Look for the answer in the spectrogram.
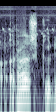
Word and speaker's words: Roscoe Chenier: Πάμε λοιπόν να, λίγο πριν κλείσουμε, να ακούσουμε Roscoe Chenier πάλι. Έχουν κάτι περίεργα ονόματα, Έλεος δηλαδή. Εγώ αυτό το πράγμα, R-O-S-E-O-E, αυτό το πράγμα εγώ δεν μπορώ να το προφέρω. Roscoe λέγεται, Roscoe Chenier, Chenier, τη στιάση το μπουκατοκόφινο.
